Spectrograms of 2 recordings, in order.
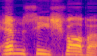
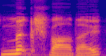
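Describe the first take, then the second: First: The first part is spelled out as two letters. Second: The first part is said as one syllable. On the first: The speaker calls it wrong. "I've been saying M C Schwabo" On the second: The speaker calls it right. "I think it's Muk Schwabo"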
